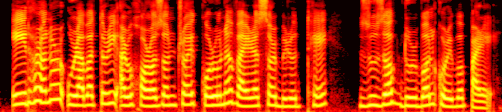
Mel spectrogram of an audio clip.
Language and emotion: Assamese, neutral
